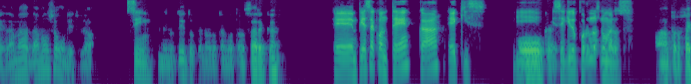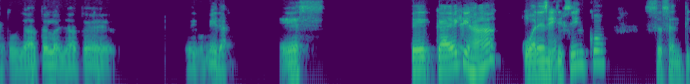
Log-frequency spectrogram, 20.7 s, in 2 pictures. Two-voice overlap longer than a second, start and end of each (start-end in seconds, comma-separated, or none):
none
